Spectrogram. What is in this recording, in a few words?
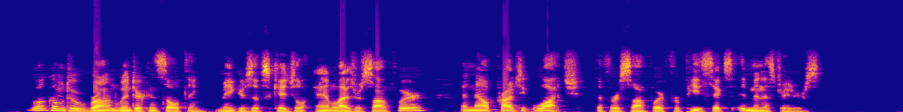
announcement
